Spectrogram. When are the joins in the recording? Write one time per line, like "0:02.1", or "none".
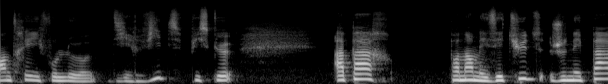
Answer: none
